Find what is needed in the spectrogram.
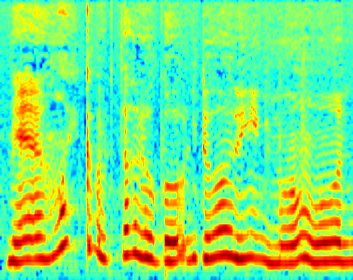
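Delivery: slow, put-on cartoon robot voice; playful Doraemon voice. Teasing her girlfriend as Doraemon, slow put-on cartoon voice. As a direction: tease her in a silly cartoon voice. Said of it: "I love Doraemon".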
